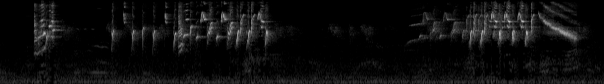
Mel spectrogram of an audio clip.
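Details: European goldfinch song: high tinkling twitters in bursts, a short phrase, then a longer run of rapid liquid chirps and trills after a silent gap, in a quiet setting.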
